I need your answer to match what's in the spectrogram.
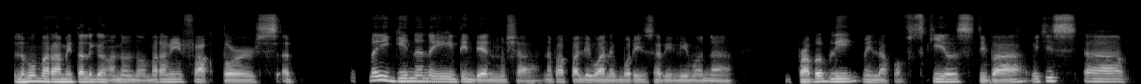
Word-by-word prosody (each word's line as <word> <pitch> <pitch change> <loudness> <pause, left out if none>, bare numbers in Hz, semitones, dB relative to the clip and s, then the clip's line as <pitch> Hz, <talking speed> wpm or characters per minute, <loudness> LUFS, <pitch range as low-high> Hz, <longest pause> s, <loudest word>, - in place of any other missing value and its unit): Alam 120 +3 +4
mo - - +5
marami 120 -1 +5
talagang 115 -3 +2
ano 105 0 -1
'no, 95 - -3
maraming 115 +5 -1
factors 100 -2 -1
at - - -5 0.7
maigi 175 -7 +4
na 140 -1 +2
naiintindihan 120 -6 +1
mo 100 - -4
siya. 80 -5 -6
Napapaliwanag 105 -2 -1
mo 100 0 -1
rin 100 - -2
sa 105 - -8
sarili 95 0 -2
mo 95 -1 -4
na 85 -1 -4 0.6
probably, 130 +6 +3
may 110 - -2
lack 100 -1 -2
of - - -11
skills, 120 -1 -1
'di 105 - -4
ba? 100 +6 +2
Which 125 +3 -5
is, 155 0 -1
ah, 130 -3 -1
110 Hz, 165 wpm, -22 LUFS, 100-125 Hz, 0.7 s, mo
